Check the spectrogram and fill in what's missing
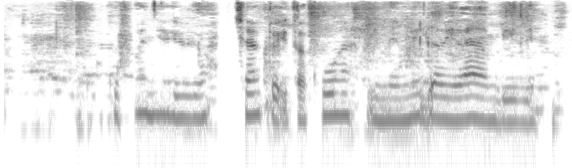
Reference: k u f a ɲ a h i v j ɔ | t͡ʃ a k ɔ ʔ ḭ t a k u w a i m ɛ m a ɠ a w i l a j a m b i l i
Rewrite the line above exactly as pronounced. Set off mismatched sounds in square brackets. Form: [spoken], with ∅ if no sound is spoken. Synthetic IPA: k u f a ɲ a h i v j ɔ | t͡ʃ a [t] ɔ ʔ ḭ t a k u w a i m ɛ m [ɛ] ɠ a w i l a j a m b i l i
